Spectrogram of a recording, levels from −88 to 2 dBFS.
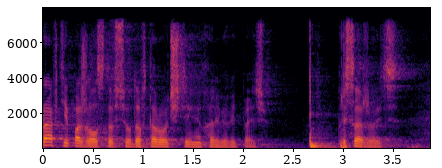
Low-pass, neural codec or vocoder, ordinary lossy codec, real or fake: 7.2 kHz; none; AAC, 48 kbps; real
